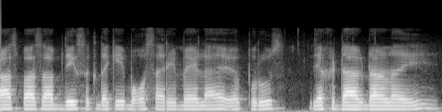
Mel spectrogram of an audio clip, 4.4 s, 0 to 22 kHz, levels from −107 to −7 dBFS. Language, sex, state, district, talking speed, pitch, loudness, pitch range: Garhwali, male, Uttarakhand, Tehri Garhwal, 205 wpm, 125 Hz, -19 LUFS, 120-130 Hz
